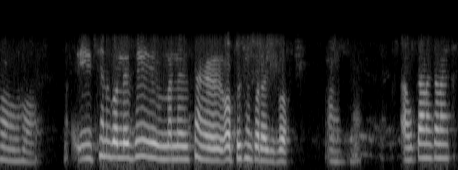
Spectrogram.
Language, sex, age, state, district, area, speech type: Odia, female, 18-30, Odisha, Sambalpur, rural, conversation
